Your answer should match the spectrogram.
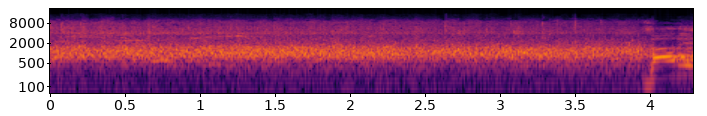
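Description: Audience applause in a hall: many people clapping together in a steady, dense patter.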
